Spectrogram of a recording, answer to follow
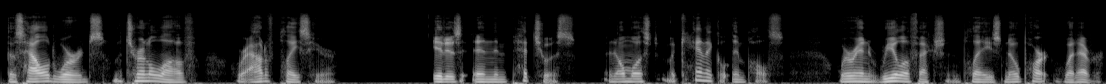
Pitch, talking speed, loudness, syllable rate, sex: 125 Hz, 135 wpm, -22 LUFS, 5.3 syllables/s, male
